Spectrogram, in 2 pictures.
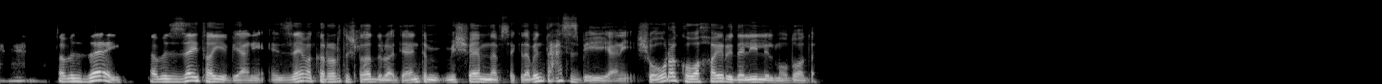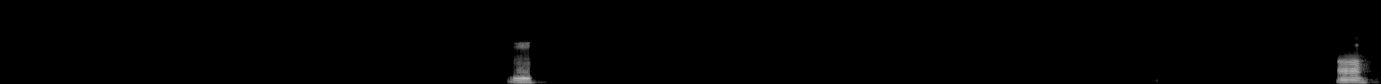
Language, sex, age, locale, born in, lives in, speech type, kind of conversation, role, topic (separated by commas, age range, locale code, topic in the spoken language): Arabic, male, 25-29, ar-EG, Egypt, Egypt, conversation, podcast, host, إزاي بتحافظ على التوازن بين شغلك وحياتك؟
